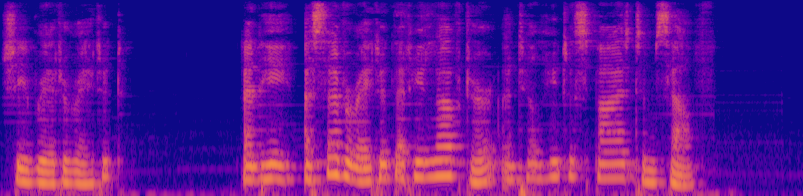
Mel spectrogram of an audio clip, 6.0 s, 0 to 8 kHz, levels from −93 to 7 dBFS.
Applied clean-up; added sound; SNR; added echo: neural separator model SepFormer DNS4.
